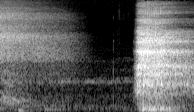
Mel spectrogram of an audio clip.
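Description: A deep inhale taken during a guided breathing moment. A soft airy hiss fades out, and after a brief pause a louder, rushing breath starts abruptly and slowly tapers away.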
